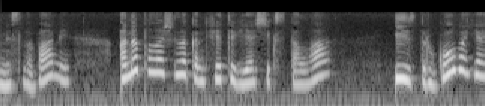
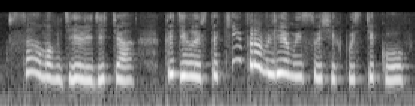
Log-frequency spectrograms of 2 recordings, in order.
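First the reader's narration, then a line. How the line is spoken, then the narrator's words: Laughing lady. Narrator (Russian): рассмеялась леди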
